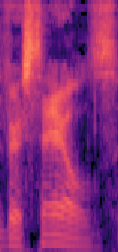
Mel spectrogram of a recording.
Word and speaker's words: Versailles: It's the way I pronounced it, like in the 5th grade when I came across a history book, and I was immediately corrected. It's Versailles, it's French.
